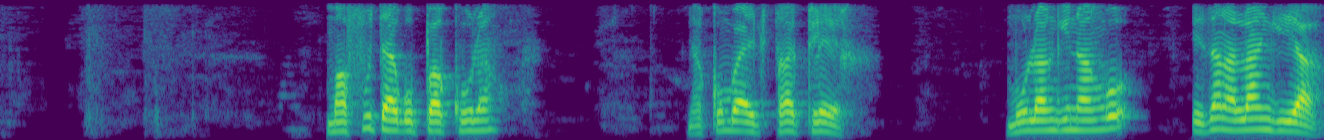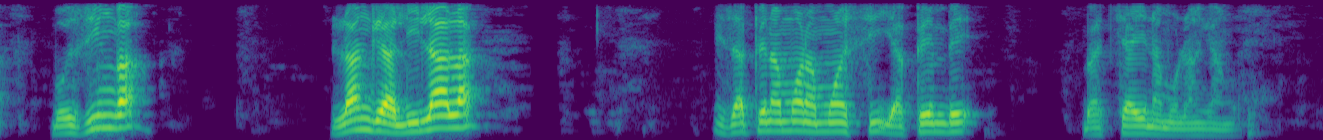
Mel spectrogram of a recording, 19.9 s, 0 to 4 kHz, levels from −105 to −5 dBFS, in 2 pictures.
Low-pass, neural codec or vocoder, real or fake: 3.6 kHz; none; real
